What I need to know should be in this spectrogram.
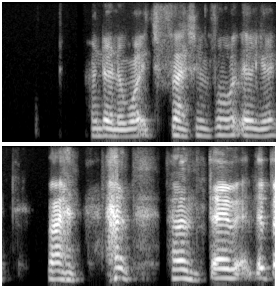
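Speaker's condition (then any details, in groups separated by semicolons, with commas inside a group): Cerebral palsy; from birth, uses wheelchair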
